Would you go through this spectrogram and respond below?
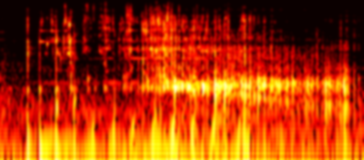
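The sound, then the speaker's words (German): Sounds of a bottle of Helles beer being handled and opened with a few sharp clicks, then a steady pour into a glass with a rising gurgle and fizz, no voices. “Machen wir das Ganze mal auf und geben es mal ins Glas.”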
